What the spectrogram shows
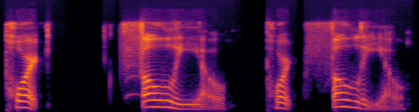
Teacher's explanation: I'm not really releasing my T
